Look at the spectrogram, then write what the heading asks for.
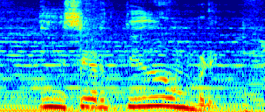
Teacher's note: la palabra incertidumbre lleva el acento en la penúltima sílaba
